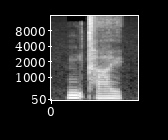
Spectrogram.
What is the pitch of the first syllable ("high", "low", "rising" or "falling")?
falling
